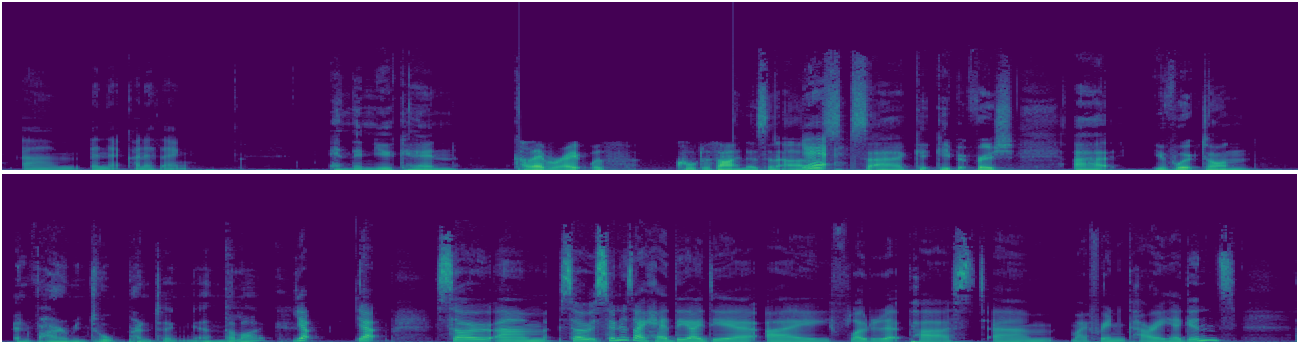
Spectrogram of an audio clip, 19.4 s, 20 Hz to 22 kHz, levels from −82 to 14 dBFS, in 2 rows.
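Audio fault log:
3.89–5.49 s, input switched to a poorer device: right after "then you can" the speech turns dull and boxy, with nothing above 3.8 kHz. The level shifts by roughly 5 dB and a faint new noise floor appears, far below the speech. Full clarity returns at "and artists yeah", with no gap at either change. The likely cause is the recording input moving briefly to a lower-quality microphone or a headset's narrowband call profile, then switching back.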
